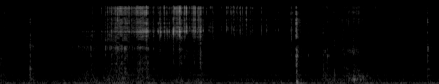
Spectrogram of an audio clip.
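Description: A solid orange-and-white striped bar of soap held in the palm is scraped and shaved with a yellow-handled utility knife blade. A quiet, bright, crisp rasping swells over about a second as the blade shaves the soap, with soft ticks and light taps before and after.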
